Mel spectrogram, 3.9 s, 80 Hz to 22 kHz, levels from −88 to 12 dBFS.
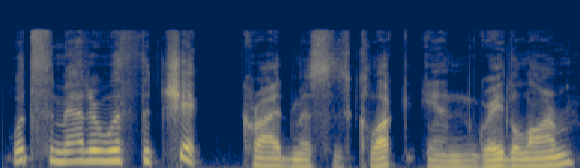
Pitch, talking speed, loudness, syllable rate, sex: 145 Hz, 185 wpm, -18 LUFS, 4.3 syllables/s, male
